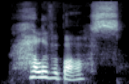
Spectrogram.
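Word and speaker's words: Helluva Boss: on YouTube not webtune hell of a boss it's called it's called haloa it's it's spelled haloa boss but it's pronounced hell of a boss it reminds me of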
